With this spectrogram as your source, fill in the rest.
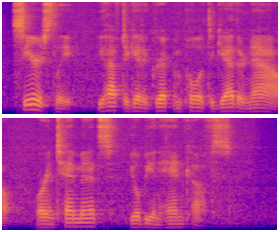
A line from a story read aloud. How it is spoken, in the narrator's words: In a calm and gentle tone, she said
